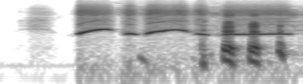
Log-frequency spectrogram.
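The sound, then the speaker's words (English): A person whistles between their two teeth, a sharp, airy, wavering tone that rises and dips for a couple of seconds with breathy hiss around it, fairly loud. “No, I have to whistle has, between my two teeth.”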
